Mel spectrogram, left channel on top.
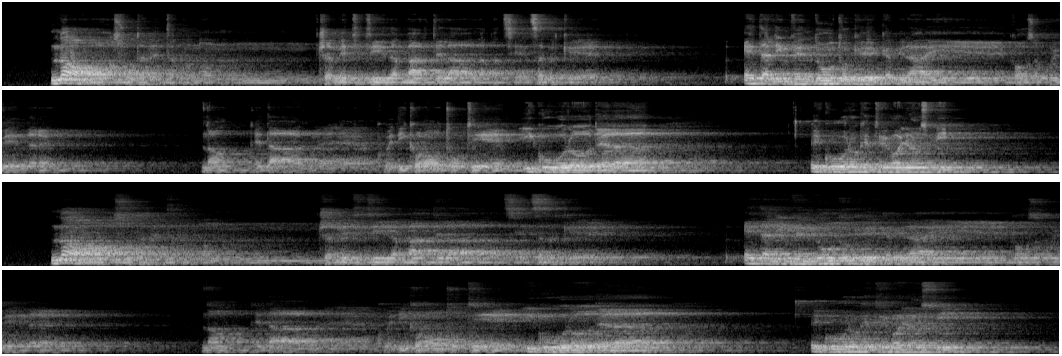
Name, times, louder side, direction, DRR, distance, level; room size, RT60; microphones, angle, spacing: voice 1, 0.5-6.0 7.2-11.1 12.6-17.4 18.7-20.0, left 2 dB, 80° left, 3 dB, 1.0 m, -20 dB
14.5 x 9.2 x 4.1 m, 2.9 s
head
